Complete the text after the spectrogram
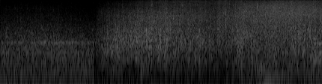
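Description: Water splashes as a man swims.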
